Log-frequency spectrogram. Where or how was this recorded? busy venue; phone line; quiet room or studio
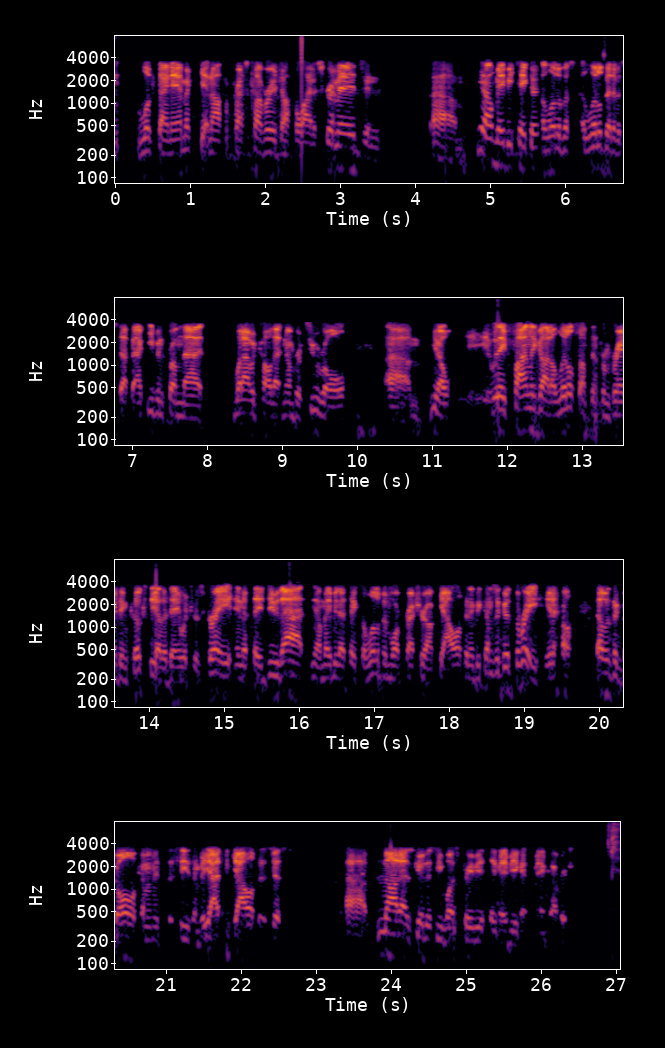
phone line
